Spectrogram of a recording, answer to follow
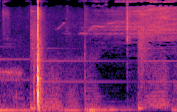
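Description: Cap of a plastic lip balm tube pulled off with a single sharp pop about half a second in, over faint background music.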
